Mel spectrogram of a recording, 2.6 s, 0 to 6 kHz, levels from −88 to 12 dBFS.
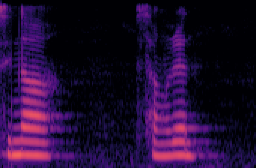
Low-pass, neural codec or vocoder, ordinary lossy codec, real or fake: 5.4 kHz; none; none; real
